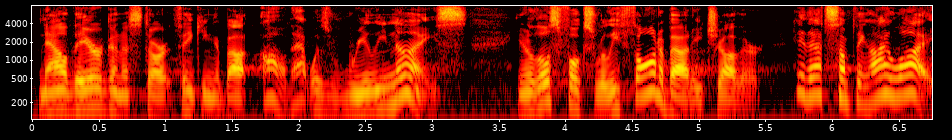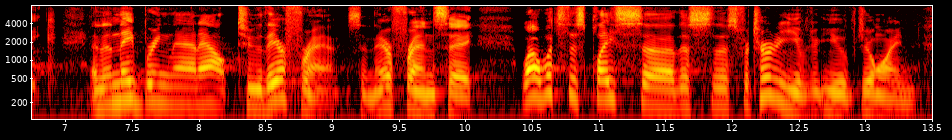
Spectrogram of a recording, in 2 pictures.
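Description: Reflective higher-voiced man, reverberant studio. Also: sing-song, normal speed, a little mellow. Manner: reflective, acts out quoted dialogue. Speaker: panelist. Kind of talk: panel discussion.

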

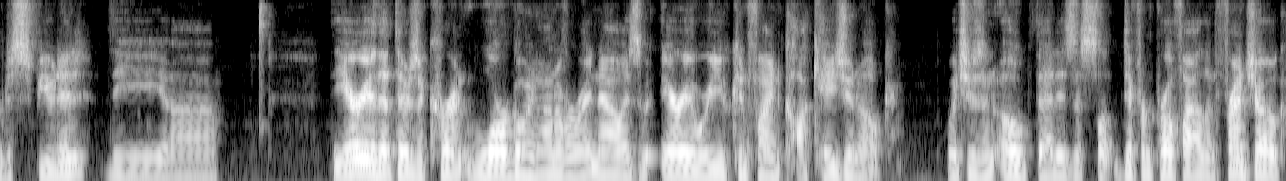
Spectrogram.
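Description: American man explaining on a panel. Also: medium pitch. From Cleveland, United States. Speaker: panelist, wine documentary filmmaker. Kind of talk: casual panel discussion, explaining. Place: remote virtual panel call.

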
